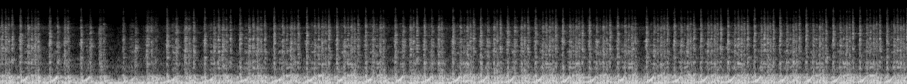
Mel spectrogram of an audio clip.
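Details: 1959 AMC Rambler Ambassador, parked in a Texas field since 1982, on its first start with little fuel: a loud, deep, uneven V8 rumble, raw and barking. Valves and rings are suspected sticky and the dual exhaust fell off.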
